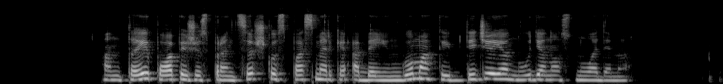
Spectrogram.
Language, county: Lithuanian, Kaunas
